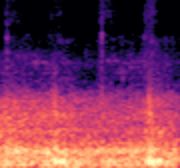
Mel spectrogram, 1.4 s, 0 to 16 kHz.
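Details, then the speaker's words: Fiat Toro 1.8 16V E.torQ Evo, loud suspension noise persisting after shock and bump-stop replacement: two dull low clunks as the body is rocked side to side, one per swing, from play in worn stabilizer bar bushings. "Ó olha a folga na bucha da Barbie pessoal então aqui Você poderia trocar a suspensão inteira que não ia resolver eu já vi pessoal condenando a caixa de direção tá vendo lá a bucha da barra ó o Molejo chacoalha mais forte só para resolver"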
